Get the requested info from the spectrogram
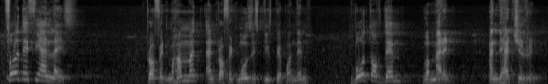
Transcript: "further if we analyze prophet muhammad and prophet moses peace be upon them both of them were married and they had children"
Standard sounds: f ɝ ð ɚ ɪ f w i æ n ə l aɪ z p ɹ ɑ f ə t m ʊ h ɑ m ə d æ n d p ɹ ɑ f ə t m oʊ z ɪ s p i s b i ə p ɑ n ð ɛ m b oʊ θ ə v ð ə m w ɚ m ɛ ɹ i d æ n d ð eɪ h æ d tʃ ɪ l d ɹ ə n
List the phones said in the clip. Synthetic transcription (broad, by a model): f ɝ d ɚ ɪ f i æ n ə l aɪ z p ɹ ɑ f ə t m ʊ h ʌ m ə d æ n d p ɹ ɑ f ə t m oʊ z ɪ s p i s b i ə p ɑ n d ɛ m b oʊ t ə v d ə m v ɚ m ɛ ɹ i d æ n d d eɪ h æ d tʃ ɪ l d ɹ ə n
